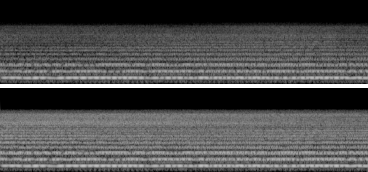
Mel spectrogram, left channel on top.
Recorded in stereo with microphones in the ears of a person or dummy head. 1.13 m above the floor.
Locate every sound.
0.0 s a drone: 65° right (ahead or behind)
